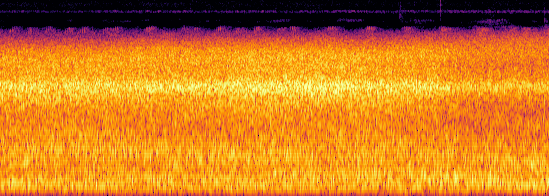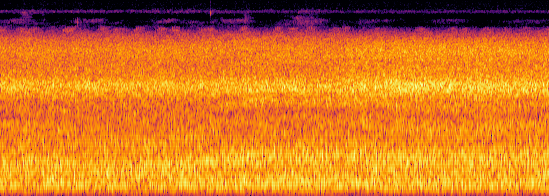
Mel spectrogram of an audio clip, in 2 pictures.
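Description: Steady, even rushing of the Barehipani waterfall, a tall multi-strand fall, as a constant hiss.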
